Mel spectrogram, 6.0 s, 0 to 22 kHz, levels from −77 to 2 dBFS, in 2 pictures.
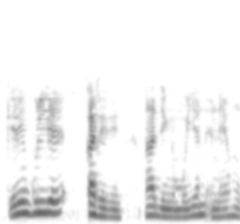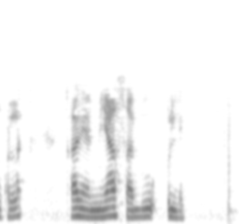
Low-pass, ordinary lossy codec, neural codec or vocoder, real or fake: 5.4 kHz; MP3, 24 kbps; none; real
